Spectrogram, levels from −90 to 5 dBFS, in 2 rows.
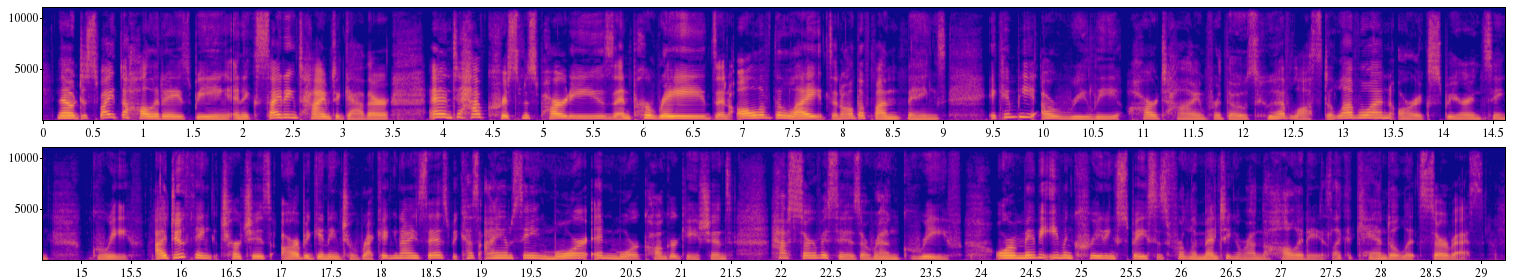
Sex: female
